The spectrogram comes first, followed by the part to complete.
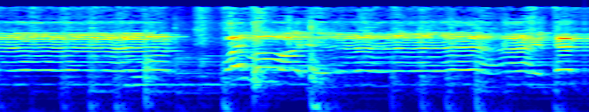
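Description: Uyghur Dolan muqam: a woman sings long held notes with vibrato, her voice rising about two seconds in, while beating a dap frame drum in a steady pulse, accompanied by a plucked long-necked rawap lute.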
